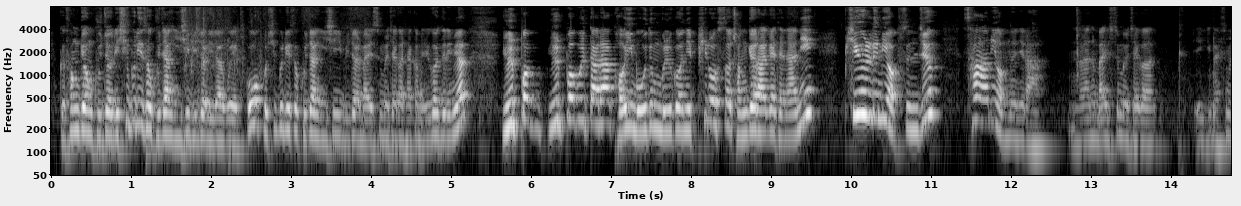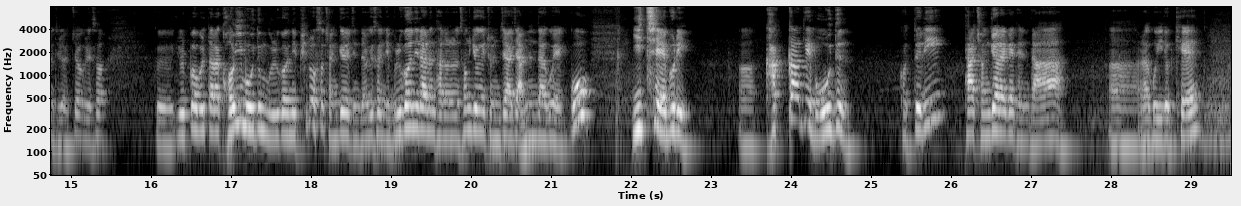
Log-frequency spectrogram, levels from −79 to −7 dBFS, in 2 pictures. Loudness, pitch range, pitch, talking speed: -23 LUFS, 140-205 Hz, 170 Hz, 325 characters per minute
